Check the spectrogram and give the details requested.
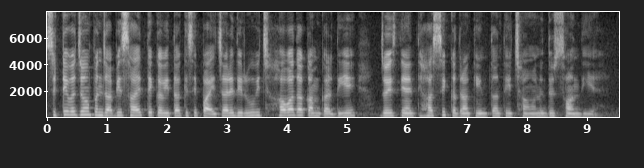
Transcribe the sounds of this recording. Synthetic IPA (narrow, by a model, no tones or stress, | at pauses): sɪʈːeːʋəd͡ʒõːpəɲd͡ʒaːbiːsaːɪt̪eːkəʋɪt̪aːkɪseːpaːiːt͡ʃaːɾeːd̪iːɾuːʋɪt͡ʃhəʋaːd̪aːkəmkəɾd̪iːɛː | d͡ʒoːɪsd̪ɪjãːɪnt̪ɪɦaːsɪkːəd̪ɾãːkiːmt̪ãːt̪eːʃʰaːʋãːnũːd̪ʊsãːnd̪iːɛː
